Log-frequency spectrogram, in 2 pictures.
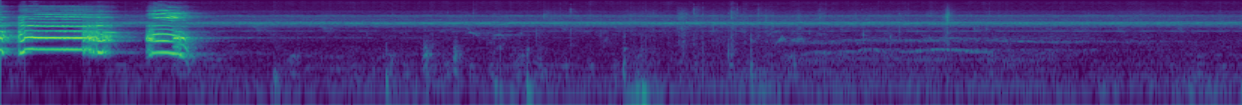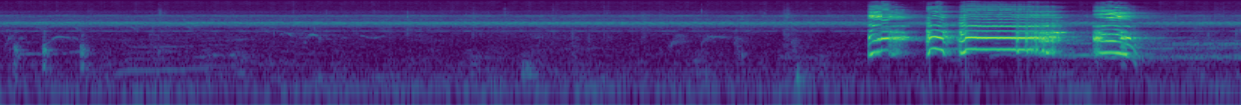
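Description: A rooster crows loudly and close by at the start and again near the end, with faint insect chirping and quiet background in between.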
